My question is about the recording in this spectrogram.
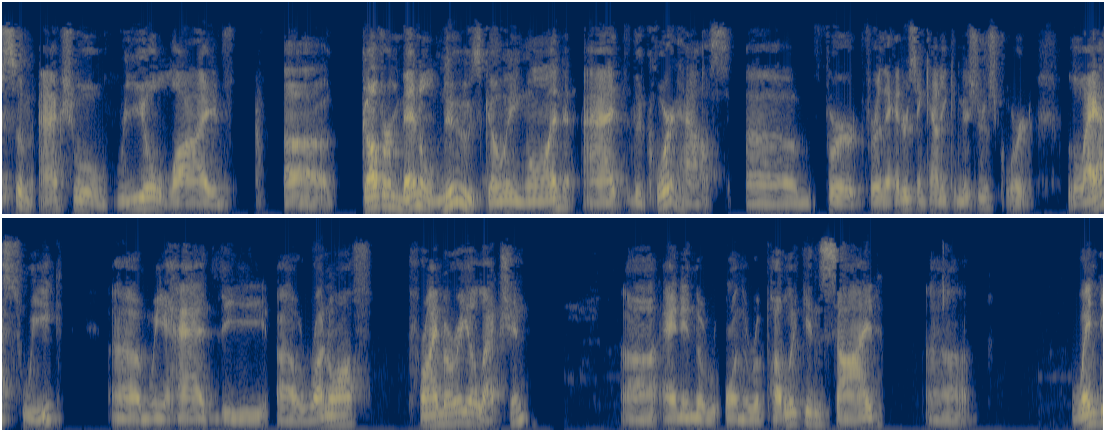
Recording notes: This interview was recorded via Zoom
